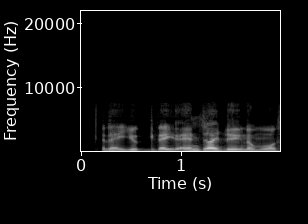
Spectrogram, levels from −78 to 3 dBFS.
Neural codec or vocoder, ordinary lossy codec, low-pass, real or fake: codec, 16 kHz, 0.8 kbps, ZipCodec; none; none; fake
